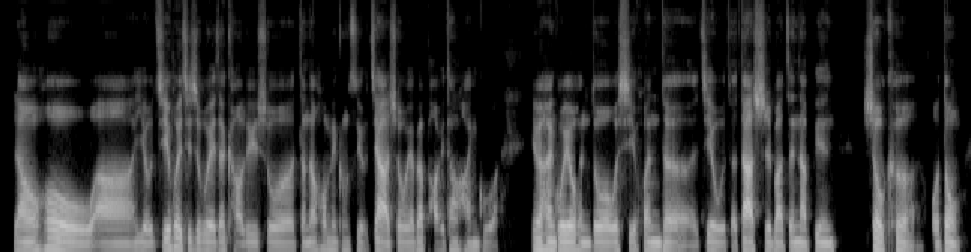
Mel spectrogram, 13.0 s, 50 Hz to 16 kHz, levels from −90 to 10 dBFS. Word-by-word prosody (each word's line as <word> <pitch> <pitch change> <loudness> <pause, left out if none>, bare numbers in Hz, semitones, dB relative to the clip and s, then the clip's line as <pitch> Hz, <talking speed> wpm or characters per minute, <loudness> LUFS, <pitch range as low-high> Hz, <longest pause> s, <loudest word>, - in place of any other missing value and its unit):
然 110 -2 0
后， 110 -3 +4
啊， 100 -1 0
有 105 -2 -3
机 130 +6 -1
会 140 +1 +2
其 125 0 -5
实 125 +1 -1
我 115 -1 -1
也 110 - +1
在 120 +2 -3
考 100 -3 -6
虑 105 0 -6
说， 105 -1 -3
等 100 0 -8
到 105 +1 -2
后 120 +2 -7
面 115 -1 -6
公 115 +1 -12
司 110 +2 -9
有 105 - -9
假 105 - +3
的 100 - +1
时 100 - -8
候， 110 -1 -2
我 - - -3
要 105 - -3
不 115 - -4
要 115 - +1
跑 100 0 -7
一 - - -7
趟 110 +1 -6
韩 100 -1 -7
国。 100 +1 -12 0.4
因 125 - -5
为 120 - +6
韩 115 0 +4
国 110 0 +5
有 110 0 +6
很 105 -2 -2
多 105 0 +2
我 105 - +1
喜 105 +1 -1
欢 105 -1 -1
的 105 0 -2
街 115 0 -3
舞 100 -2 -2
的 - - -8
大 110 - +6
师 110 0 0
吧， 100 -1 +1
在 110 +2 -3
那 105 -2 +2
边 100 0 -2 0.4
授 120 -4 +3
课、 110 +4 -2
活 - - -3
动， 105 -2 +2
105 Hz, 270 characters per minute, -22 LUFS, 100-115 Hz, 0.4 s, 为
